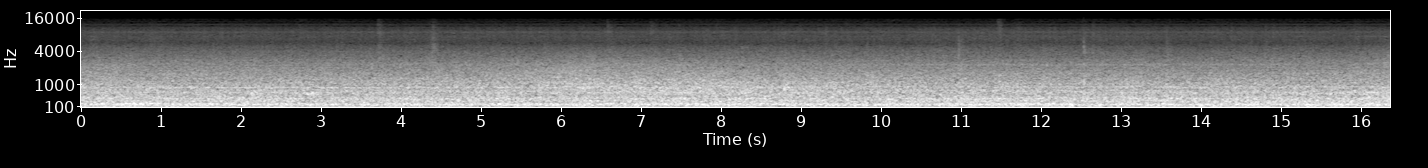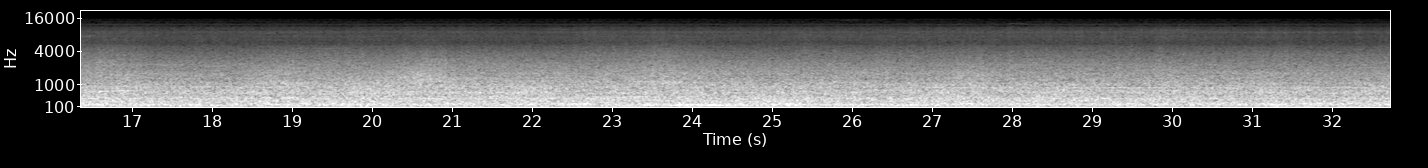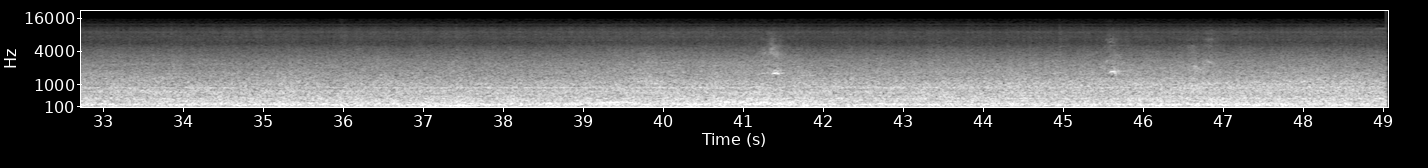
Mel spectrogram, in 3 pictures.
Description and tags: air conditioning 5
Hum of two air conditioning split-systems (outdoor part).
Recorded 2012-10-13.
